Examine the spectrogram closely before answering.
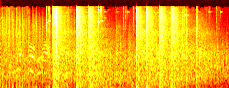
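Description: A rifle fires in short, sharp bursts, with shots ringing out.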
